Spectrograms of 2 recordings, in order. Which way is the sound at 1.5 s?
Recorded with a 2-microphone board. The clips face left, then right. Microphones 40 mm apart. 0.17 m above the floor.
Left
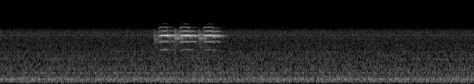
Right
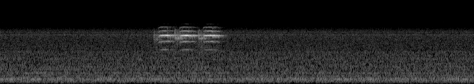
10° right (ahead or behind).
